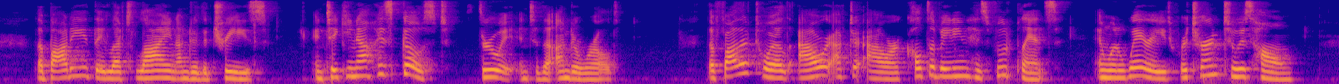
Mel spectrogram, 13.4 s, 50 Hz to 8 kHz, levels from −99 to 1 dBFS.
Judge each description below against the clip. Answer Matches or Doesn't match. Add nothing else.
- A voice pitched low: Doesn't match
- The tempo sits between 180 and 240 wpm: Doesn't match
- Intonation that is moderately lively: Matches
